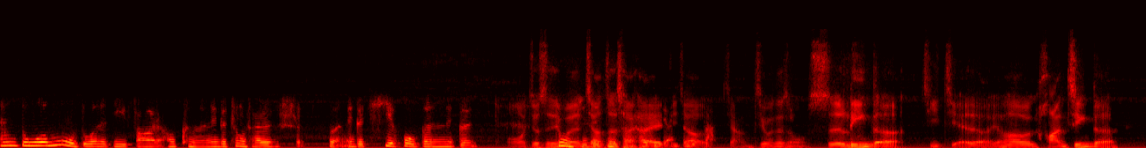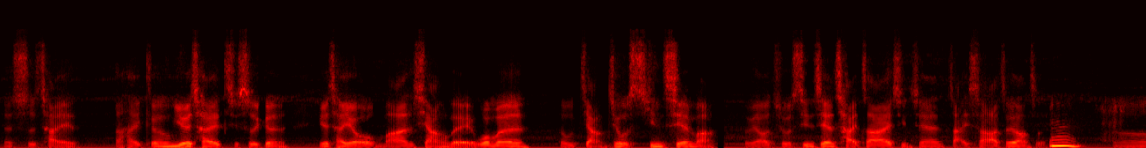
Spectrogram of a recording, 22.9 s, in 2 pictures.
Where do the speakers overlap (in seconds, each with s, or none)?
5.5 s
